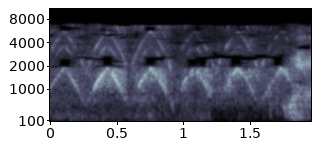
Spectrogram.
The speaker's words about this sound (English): oh, here we got a fire truck now, another one.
